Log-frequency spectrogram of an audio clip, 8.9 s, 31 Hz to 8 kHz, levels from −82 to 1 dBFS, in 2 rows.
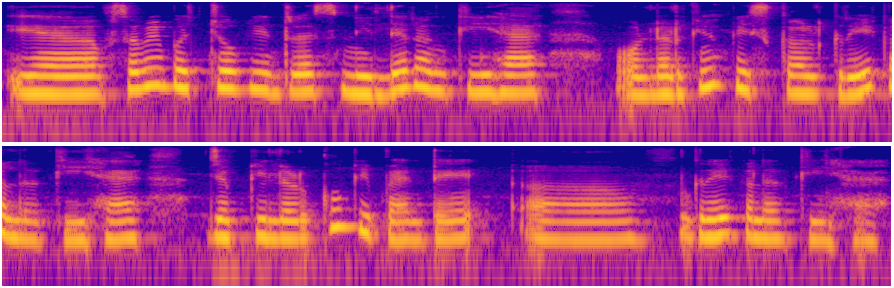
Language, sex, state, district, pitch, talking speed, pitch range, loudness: Hindi, female, Chandigarh, Chandigarh, 215 Hz, 170 wpm, 205-235 Hz, -15 LUFS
